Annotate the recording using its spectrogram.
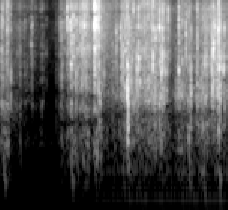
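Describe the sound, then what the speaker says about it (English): A toy package is unwrapped after the tape comes off, giving close, irregular crinkling and crumpling of wrapping with brief tearing rustles over about three seconds. "And let's unwrap this one."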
